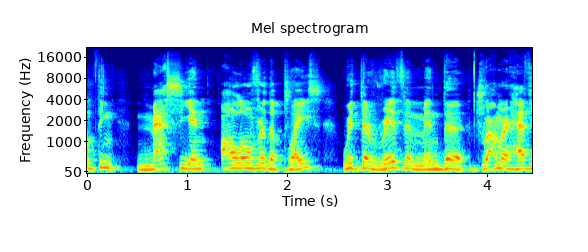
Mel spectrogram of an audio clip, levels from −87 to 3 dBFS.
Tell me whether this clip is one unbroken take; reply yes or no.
yes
